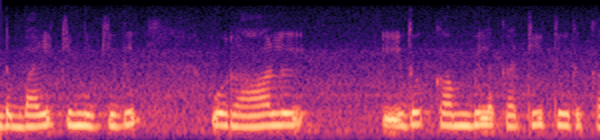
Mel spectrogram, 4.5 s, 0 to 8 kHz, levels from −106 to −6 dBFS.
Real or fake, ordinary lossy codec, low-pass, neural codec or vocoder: real; none; 7.2 kHz; none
